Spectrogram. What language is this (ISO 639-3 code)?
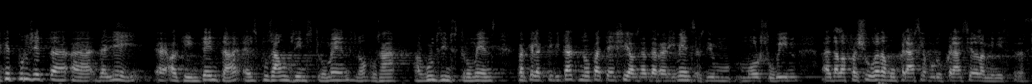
cat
